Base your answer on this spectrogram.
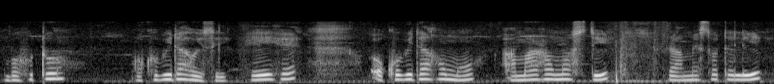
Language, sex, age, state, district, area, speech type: Assamese, female, 18-30, Assam, Dibrugarh, rural, spontaneous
